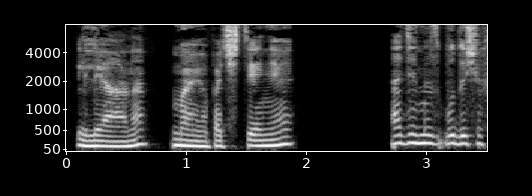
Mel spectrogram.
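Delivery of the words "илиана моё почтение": put-on low, amused old mentor; a lower, wry older mage; older man voice. A narrator's reading. Reinard greets old friend.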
